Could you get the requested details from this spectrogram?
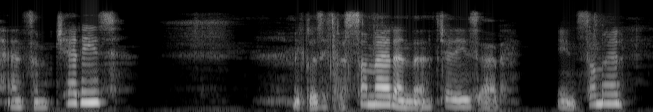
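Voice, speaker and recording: Speaking with a non-native accent, a woman with a high pitch moves at a fairly slow pace, leaving long, frequent pauses, with very wide pitch swings and big swings in loudness. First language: not English. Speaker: sketchbook artist, video creator. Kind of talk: casual show-and-tell narration. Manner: hesitant, with fillers and repetitions.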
